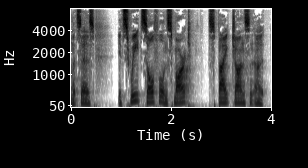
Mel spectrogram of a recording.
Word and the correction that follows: Jonze: you pronounce that Johnson? Spike Jonze, uses its just barely sci-fi scenario to impart wryly funny wisdom about the state of modern human relationships.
